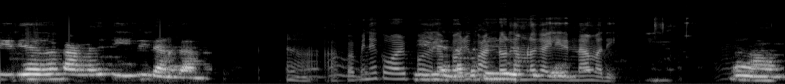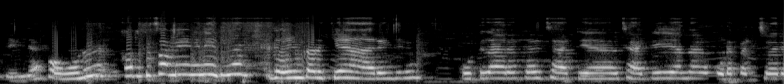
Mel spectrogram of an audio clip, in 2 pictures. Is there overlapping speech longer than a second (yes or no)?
yes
